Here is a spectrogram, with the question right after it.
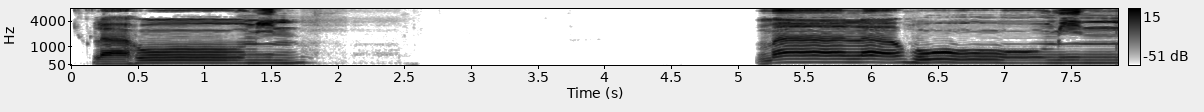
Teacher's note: Ini mad silah qasirah. Ha dhamir bertemu dengan huruf selain daripada hamzah atau alif. Jadi bacaannya dua harakat juga.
